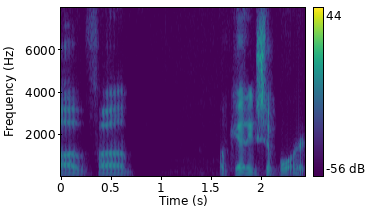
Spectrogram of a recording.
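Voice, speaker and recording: A man with an American accent speaks in a very deep, low pitch. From US Midwest, small-town Ohio. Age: 60s. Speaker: aerospace illustrator. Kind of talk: interview conversation. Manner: hesitant, many fillers.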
